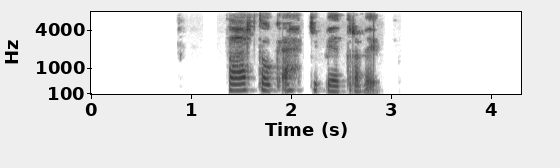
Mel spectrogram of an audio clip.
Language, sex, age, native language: Icelandic, female, 20-29, Icelandic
